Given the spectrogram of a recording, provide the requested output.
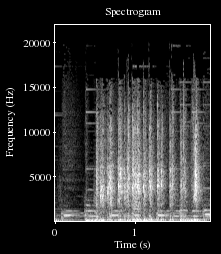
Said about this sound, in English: So here's for the fans of the bit. Here is the good shuffle.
